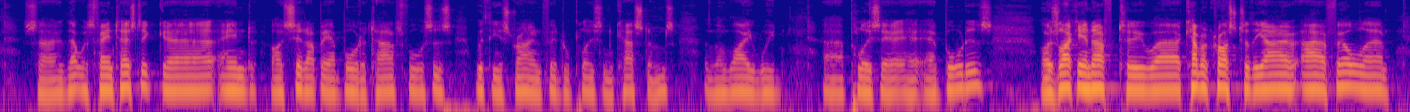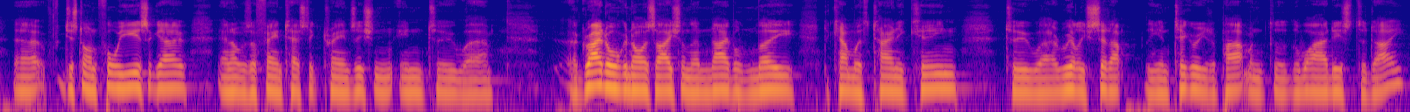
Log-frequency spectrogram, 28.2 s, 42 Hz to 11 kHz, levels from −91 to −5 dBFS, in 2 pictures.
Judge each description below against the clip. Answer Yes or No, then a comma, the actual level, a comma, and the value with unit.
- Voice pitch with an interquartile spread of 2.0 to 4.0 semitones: Yes, narrow, 2.6 semitones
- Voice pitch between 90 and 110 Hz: No, low, 120 Hz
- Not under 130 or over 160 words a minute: No, average, 170 wpm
